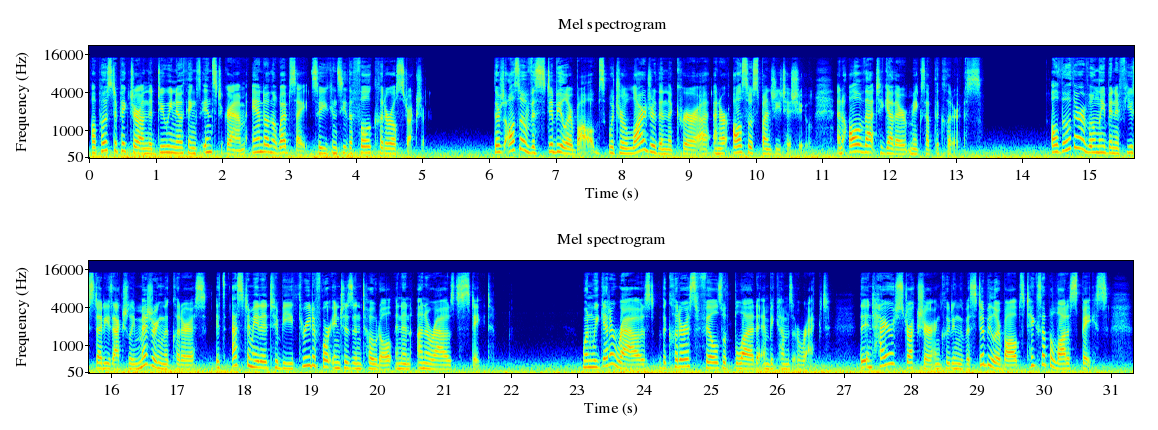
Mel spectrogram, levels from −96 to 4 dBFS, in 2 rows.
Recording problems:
low rumble; faint; throughout; 25 dB below the speech

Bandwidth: 14.5 kHz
